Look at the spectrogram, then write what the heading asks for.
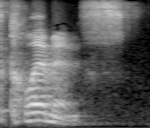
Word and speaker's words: Clemens: it is it is Clemens it is Clemens I keep I feel like you keep on saying like Clementine or something hey you're good but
